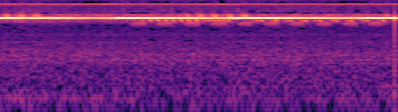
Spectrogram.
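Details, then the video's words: A chorus of insects heard in nature: a dense, steady high-pitched trill with a fast shimmering pulse, continuous throughout with slight swells in loudness. "the sound of insects"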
